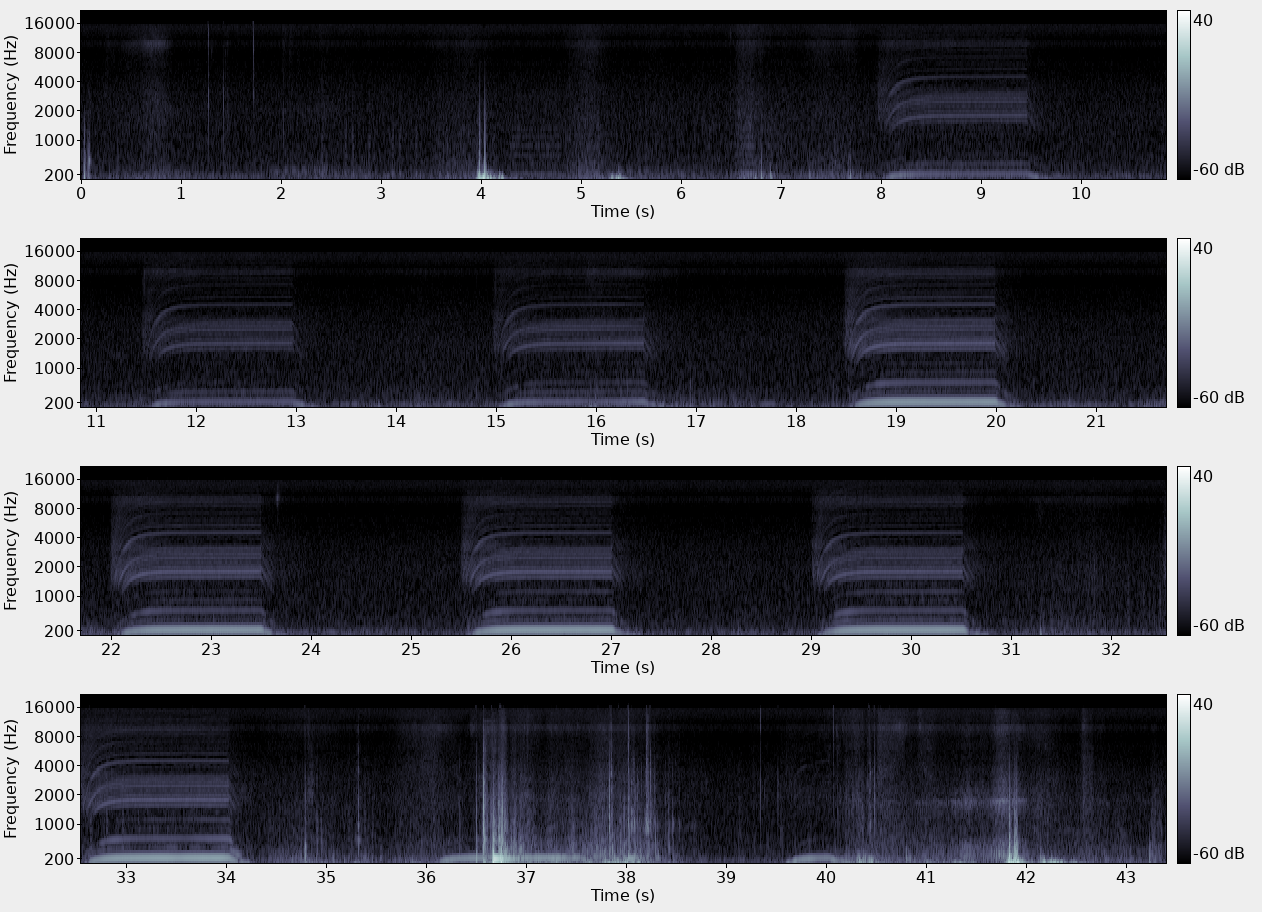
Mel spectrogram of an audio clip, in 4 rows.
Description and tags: Cellphone / Smartphone / Mobile Vibration with and without interferences
Recorded with Olympus LS 14 under a blanket and on a piece of wood.
alert, cell, cellphone, handy, mobile, phone, Smartphone, vibration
